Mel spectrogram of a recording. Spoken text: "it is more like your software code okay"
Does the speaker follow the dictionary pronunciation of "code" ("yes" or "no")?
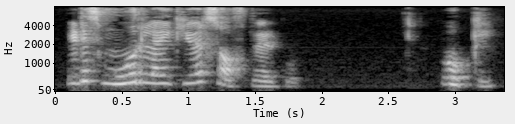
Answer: no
